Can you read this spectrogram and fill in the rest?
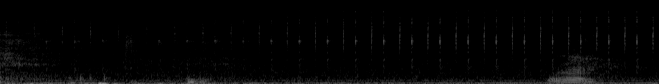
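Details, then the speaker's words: Honda CRF250L Rally, ignition on and turn signal activated, before LED relay swap: the stock flasher relay gives faint, quick, even ticking over a quiet background. It is clicking normally and was located by ear, seemingly behind the brake reservoir. "we're just going to use our ears we're just going to turn it on hit the signal and we should hear it clicking"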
